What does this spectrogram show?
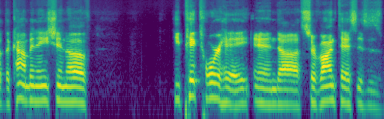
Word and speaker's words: Jorge: it go since you corrected me it's not pronounced George it's Jorge that's what how he pronounces it yeah the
